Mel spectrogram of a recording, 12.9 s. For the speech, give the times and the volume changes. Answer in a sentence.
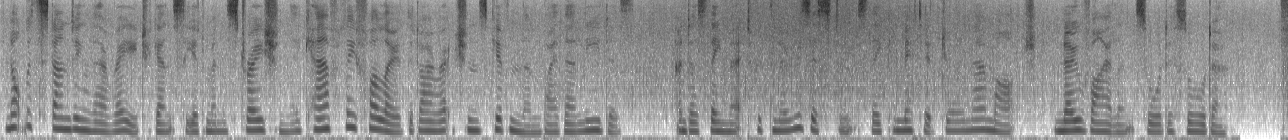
The speech can be heard from 0.1 to 12.8 s, at a steady volume.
